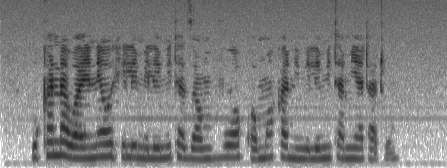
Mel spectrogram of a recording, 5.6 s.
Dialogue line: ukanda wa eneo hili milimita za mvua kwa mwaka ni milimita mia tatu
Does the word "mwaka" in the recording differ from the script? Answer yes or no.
no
